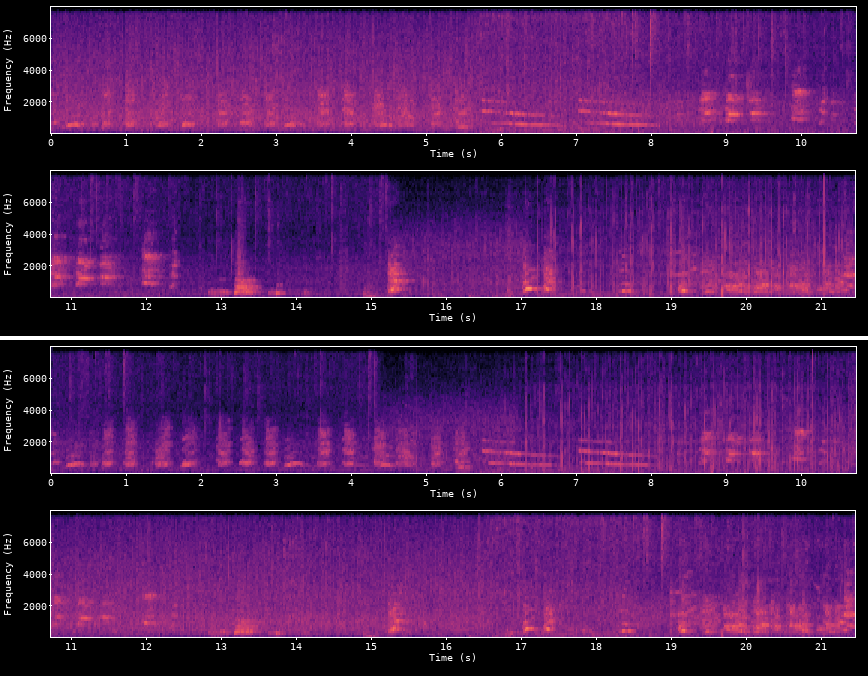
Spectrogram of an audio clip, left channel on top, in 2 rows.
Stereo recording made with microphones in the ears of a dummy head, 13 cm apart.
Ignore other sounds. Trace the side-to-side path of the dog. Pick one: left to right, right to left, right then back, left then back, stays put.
left to right.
